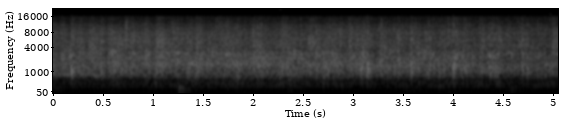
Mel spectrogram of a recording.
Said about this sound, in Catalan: Per tant, també un aplaudiment pels mitjans de comunicació i els locals.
